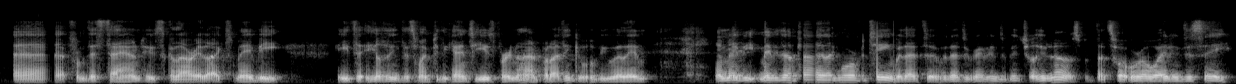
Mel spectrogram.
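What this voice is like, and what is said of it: Husky, phlegmy voice. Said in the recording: “your voice it just sounds incredible today. It's husky. It's it's really phlegm ridden ... you sound like a 1950s jazz singer”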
